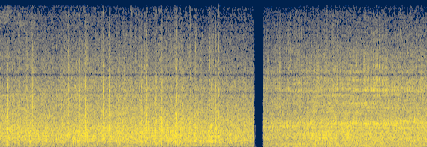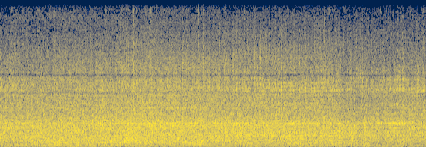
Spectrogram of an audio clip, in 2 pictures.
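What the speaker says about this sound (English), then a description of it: "Right, let's get some more trains running then." Model railway trains run on a loft layout's track, giving a steady, dense rumble and clatter that continues throughout apart from one brief dropout.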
